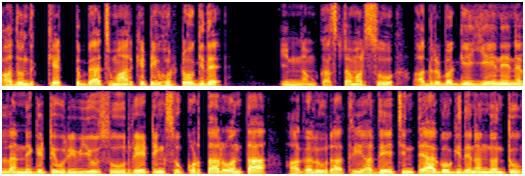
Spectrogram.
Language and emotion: Kannada, fearful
